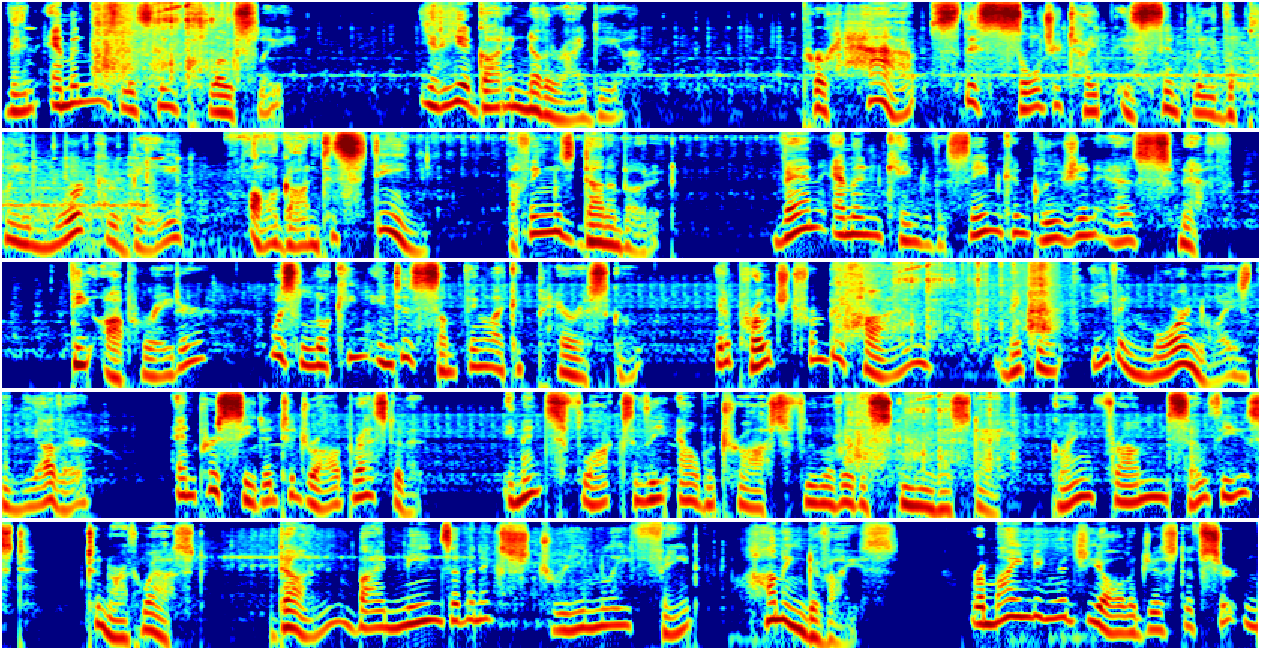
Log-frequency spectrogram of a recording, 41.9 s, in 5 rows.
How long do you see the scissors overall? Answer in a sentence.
You can hear the scissors for 4 seconds altogether.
